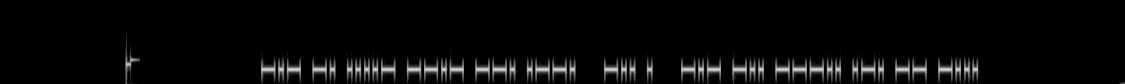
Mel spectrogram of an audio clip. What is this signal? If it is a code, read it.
Morse code, heard as a keyed tone, about 28 wpm, 700 Hz. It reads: KN4QGP DE KD8RMB
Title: USA Callsign DE Callsign 28wpm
